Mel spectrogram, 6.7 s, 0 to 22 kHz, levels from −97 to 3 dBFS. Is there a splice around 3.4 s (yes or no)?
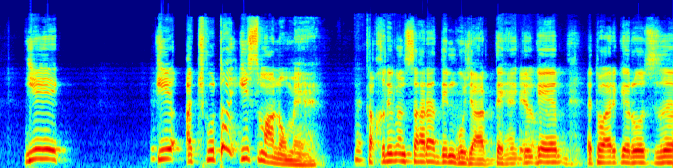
yes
